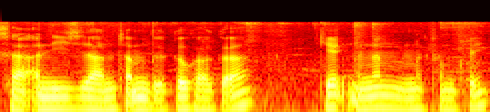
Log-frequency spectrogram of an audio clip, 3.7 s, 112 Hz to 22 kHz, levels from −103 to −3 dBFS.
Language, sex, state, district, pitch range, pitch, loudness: Wancho, male, Arunachal Pradesh, Longding, 110-115 Hz, 115 Hz, -17 LUFS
